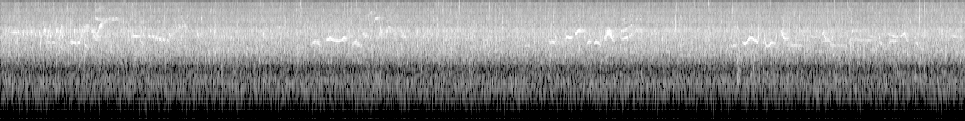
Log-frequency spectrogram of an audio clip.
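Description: A river flows steadily at close range, a continuous broadband rush and trickle of cold water, with faint bird calls chirping now and then in the background.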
